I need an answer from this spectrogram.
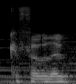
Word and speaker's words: Cthulhu: So I'm going to say, how did you pronounce the proper word, Richie? Jokes aside. Cthulhu.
